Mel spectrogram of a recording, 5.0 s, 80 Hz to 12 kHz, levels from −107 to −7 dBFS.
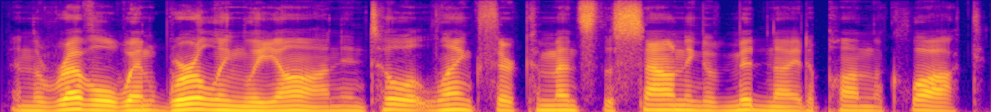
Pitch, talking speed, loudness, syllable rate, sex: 140 Hz, 220 wpm, -18 LUFS, 5.9 syllables/s, male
